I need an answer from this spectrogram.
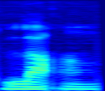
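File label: "lang", pinyin, Mandarin Chinese, third tone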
